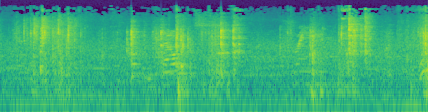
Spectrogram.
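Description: Plastic and wire clothes hangers clattering and rattling in a cardboard box as items are rummaged through by hand, a string of short irregular clicks and knocks.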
